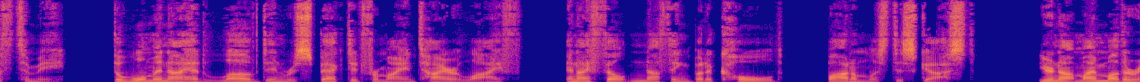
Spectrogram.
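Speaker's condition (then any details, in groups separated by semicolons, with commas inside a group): No condition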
